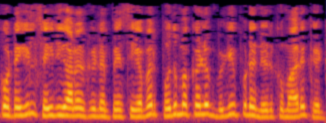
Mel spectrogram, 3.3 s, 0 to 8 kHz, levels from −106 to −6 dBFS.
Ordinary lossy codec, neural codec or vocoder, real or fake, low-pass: MP3, 32 kbps; none; real; 7.2 kHz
